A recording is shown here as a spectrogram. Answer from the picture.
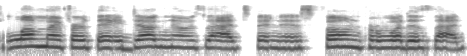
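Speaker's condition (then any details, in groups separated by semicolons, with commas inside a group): ALS; diagnosed within about past year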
